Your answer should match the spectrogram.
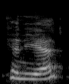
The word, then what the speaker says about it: Kenyette: Kenyette, am I saying it right?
